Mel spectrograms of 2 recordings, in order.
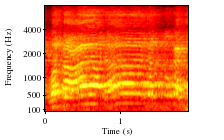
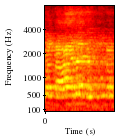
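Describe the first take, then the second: First: The vowel after the L is drawn out. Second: The vowel after the L is short. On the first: The speaker calls it right. "खींच करके कहना है" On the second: The speaker calls it wrong. "इसमें आमतौर पर लोग गलती करते"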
